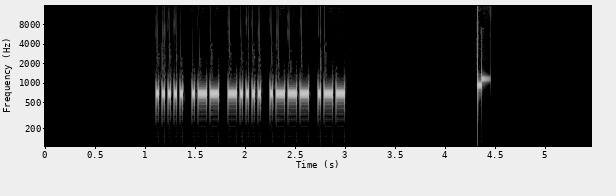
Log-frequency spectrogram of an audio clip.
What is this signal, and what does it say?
Morse code, heard as a keyed tone, about 40 wpm, 700 Hz. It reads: 5W6JW
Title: Five Challenging Letter-Number Combinations 40wpm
